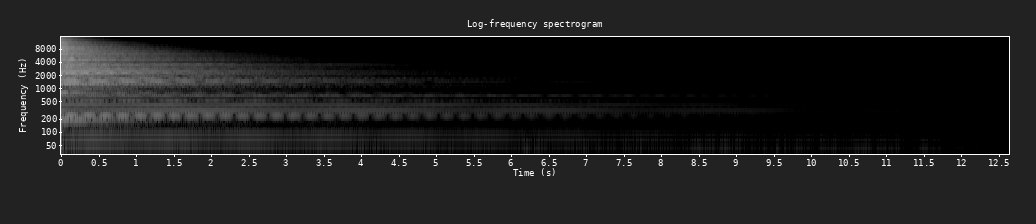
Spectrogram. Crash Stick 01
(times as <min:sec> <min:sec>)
0:00.0 0:01.1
